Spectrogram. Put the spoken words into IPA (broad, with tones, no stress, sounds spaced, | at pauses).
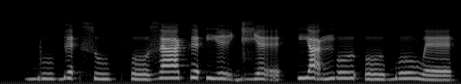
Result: ɡ u˨ ɡ ɛ˦ ʔ s u˨ pʰ o˨ z ä˦ k ɛ˦ ʔ j ḛ˦˨ d͡ʑ ɛ̰˦˨ | j ä̰˦˨ ŋ o˦ ʊ̯ ʔ o˨ ʊ̯ b o˦ w ɛ˨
